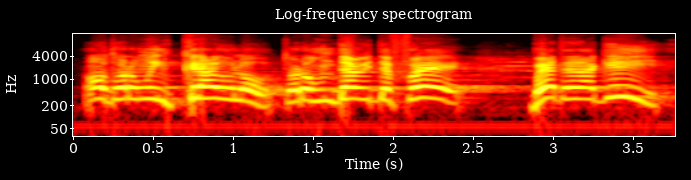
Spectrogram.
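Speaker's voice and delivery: a hammed-up stern rejection; mock harsh rebuke. Preacher voicing a rejection Jesus never gave, mock stern.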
